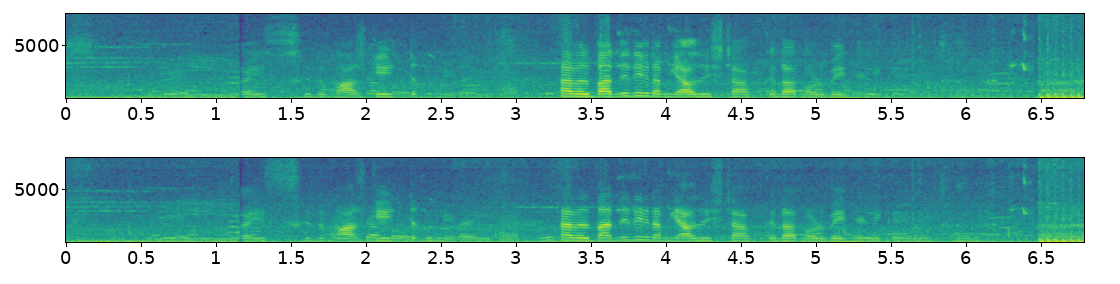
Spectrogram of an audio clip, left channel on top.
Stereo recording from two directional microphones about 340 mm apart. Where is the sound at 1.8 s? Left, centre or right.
Centre.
